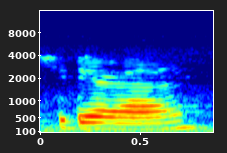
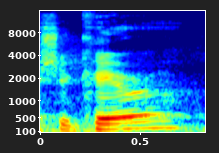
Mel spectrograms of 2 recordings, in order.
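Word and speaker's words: Chidera: who am i speaking to my name is shadera you said shakira c-h-i-d-e-r-m just like how it's spelled okay um what's your what's your thoughts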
